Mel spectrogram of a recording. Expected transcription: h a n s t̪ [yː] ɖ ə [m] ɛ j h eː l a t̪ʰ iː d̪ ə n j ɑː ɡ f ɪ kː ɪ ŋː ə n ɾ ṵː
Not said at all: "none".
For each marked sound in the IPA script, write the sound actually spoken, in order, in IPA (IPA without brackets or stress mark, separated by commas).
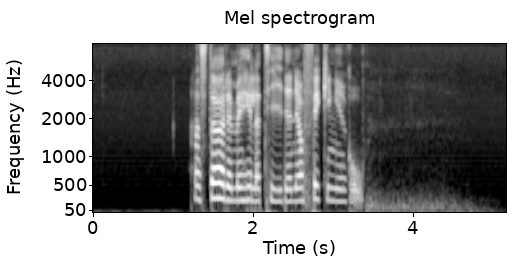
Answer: œː, m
